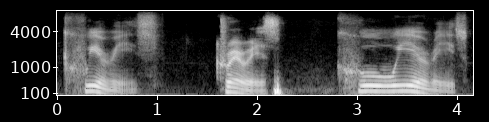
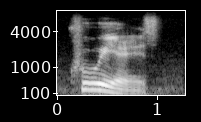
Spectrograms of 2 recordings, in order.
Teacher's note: when we speak fast it's not three syllables it's two queries but if you slow it down you'll hear there's an ooh before the ear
